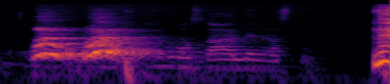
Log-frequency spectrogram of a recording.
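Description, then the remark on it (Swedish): A dog named Itzy barks at things outside, including a motorcycle, in a few loud, sharp bursts with short pauses between them, and there may be some voices mixed in underneath. “Men det här att hon ska hålla på och skälla på allt som är utanför.”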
